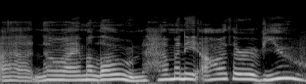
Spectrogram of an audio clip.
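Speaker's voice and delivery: worried, uneasy tone. A game master voices a stranger answering Ulfgar's question; concerned tone. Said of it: "a definite tone of concern in their voice".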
